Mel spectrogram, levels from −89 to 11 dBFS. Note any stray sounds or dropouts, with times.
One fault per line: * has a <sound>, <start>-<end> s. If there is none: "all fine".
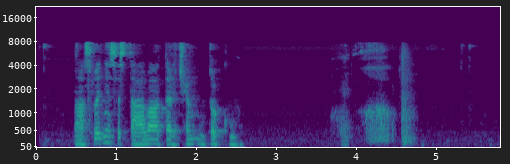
* has a throat clearing, 3.7-4.8 s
